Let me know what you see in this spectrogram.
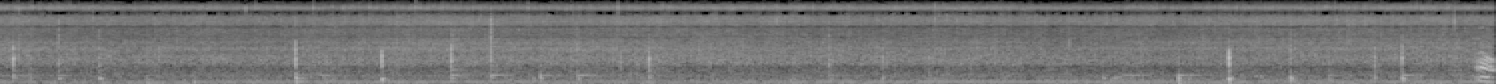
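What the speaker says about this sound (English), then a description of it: "right now we're just sauteing onions and garlic" Onions and garlic sauté in a pan over medium heat, a steady, close sizzle that runs unbroken, with a few light clicks of a utensil against the pan.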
